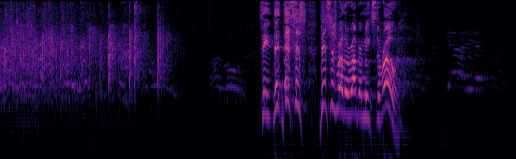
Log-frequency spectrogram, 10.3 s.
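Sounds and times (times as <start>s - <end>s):
audience hand claps: 0.0s - 3.9s
speech: 5.2s - 8.1s.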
